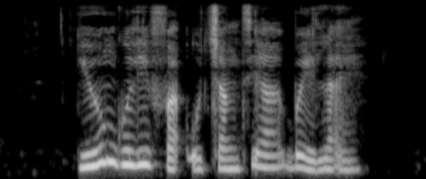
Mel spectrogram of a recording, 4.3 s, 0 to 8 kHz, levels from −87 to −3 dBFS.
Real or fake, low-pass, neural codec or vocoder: fake; 7.2 kHz; vocoder, 44.1 kHz, 128 mel bands every 256 samples, BigVGAN v2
